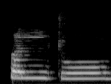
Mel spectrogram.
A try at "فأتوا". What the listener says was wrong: فأتوا. This is Hamza, not Lam.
